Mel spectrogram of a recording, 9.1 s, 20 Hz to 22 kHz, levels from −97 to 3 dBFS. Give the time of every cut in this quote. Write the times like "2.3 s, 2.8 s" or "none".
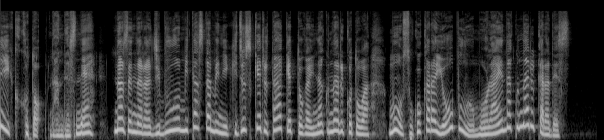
1.5 s

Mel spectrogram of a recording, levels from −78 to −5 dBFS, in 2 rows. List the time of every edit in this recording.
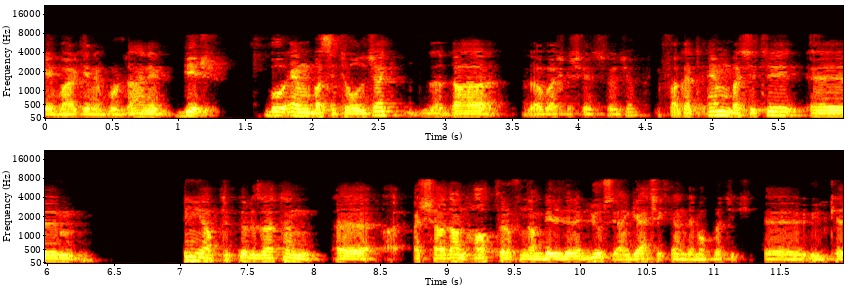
3.6 s, 4.5 s, 7.0 s

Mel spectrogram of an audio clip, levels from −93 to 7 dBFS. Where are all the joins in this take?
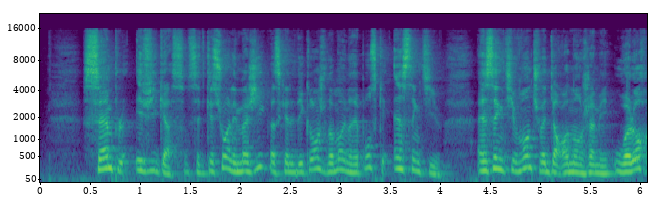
none

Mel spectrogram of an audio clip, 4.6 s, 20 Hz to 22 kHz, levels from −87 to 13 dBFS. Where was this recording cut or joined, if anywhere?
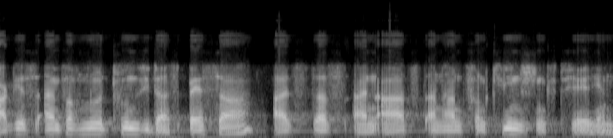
2.0 s

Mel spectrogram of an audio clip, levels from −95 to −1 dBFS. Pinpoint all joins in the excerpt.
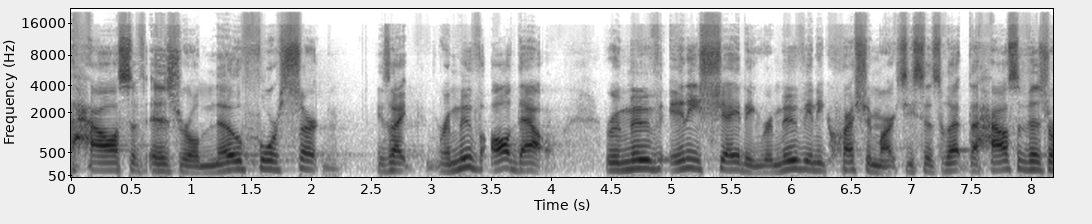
2.9 s

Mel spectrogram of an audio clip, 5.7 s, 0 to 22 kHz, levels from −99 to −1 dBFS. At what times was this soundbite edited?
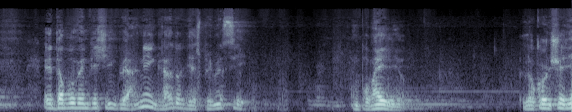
none

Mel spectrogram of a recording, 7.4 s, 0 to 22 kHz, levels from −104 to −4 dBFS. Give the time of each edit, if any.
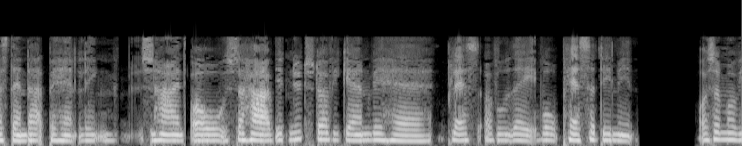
1.5 s, 1.9 s, 2.7 s, 3.3 s, 4.4 s, 5.0 s, 5.4 s, 6.1 s

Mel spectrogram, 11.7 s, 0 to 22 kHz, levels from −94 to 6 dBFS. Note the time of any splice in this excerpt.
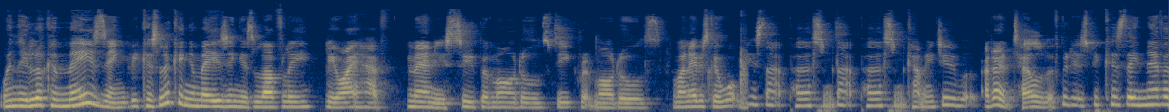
3.3 s, 4.1 s, 5.5 s, 6.7 s, 7.4 s, 8.3 s, 10.6 s

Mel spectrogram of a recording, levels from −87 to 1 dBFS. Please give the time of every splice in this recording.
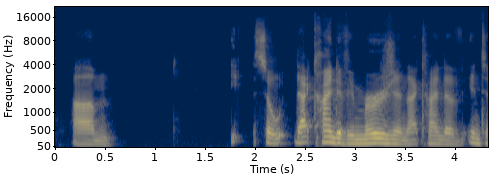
none

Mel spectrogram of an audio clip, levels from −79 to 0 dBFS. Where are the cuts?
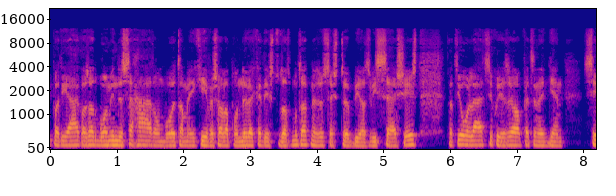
none

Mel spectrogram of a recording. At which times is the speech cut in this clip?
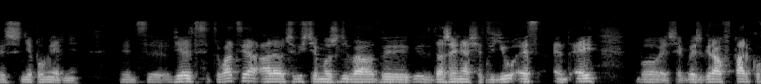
2.0 s, 3.8 s, 4.9 s

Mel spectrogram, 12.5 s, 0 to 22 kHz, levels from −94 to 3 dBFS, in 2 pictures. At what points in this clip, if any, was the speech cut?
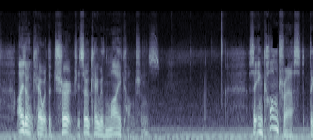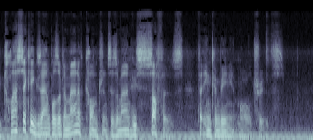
1.5 s, 7.5 s

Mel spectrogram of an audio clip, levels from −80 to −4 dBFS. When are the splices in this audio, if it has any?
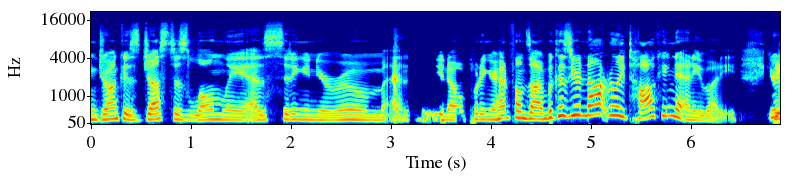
none

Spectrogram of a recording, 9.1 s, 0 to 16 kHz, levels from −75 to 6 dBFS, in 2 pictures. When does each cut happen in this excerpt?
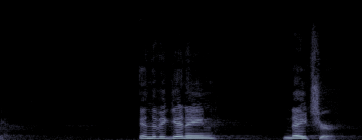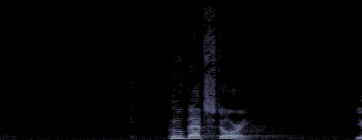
6.9 s

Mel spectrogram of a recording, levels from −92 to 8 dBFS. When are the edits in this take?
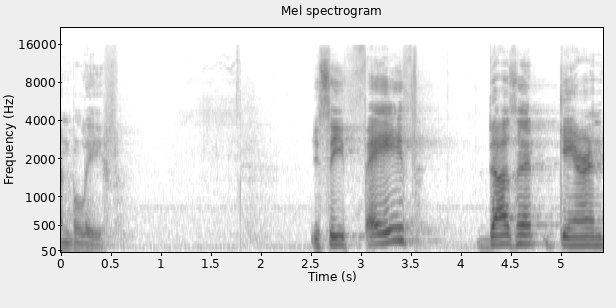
none

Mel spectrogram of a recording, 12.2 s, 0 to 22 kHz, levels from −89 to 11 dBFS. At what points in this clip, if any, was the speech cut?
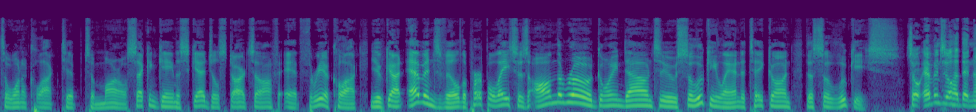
2.2 s, 4.6 s, 10.0 s, 11.3 s

